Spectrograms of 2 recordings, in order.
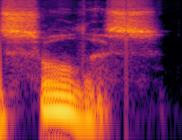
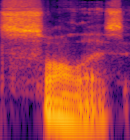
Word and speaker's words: solace: Offering both justice and compassion, strength and soloulless. I should pronounce that solace.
